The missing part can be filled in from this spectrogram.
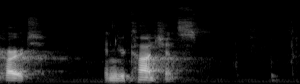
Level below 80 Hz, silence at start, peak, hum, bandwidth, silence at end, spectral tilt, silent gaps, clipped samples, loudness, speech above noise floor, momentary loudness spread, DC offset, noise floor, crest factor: -80 dBFS; 0 s; -2 dBFS; none; 16 kHz; 1.05 s; -5 dB/octave; none; under 0.1%; -23 LUFS; 42 dB; 22 LU; under 0.1%; -63 dBFS; 24 dB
